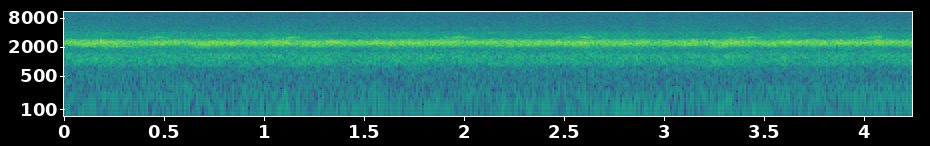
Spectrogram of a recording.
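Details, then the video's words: Many frogs singing at night following two wet years in a row, a continuous high ringing chorus of overlapping pulsed calls, unbroken and even in loudness. "Frog Songs: Na Mele o nā Paloka"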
